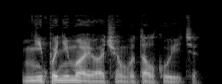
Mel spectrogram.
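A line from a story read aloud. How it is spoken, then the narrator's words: Irritated reply. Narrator (Russian): раздраженно отозвался Фродо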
